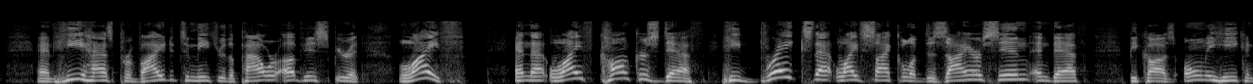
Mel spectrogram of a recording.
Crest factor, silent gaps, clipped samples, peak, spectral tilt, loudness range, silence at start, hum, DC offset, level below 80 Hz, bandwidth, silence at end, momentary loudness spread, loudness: 18 dB; none; under 0.1%; -8 dBFS; -4.5 dB/octave; 2 LU; 0.4 s; none; under 0.1%; -58 dBFS; 8 kHz; 0 s; 7 LU; -25 LUFS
